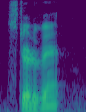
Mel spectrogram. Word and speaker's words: Sturtevant: Sturtevant. – Sturtevant. – Sturtevant. – Sturtevant. – Just how it's spelled.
